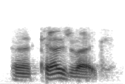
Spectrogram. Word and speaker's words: Kruiswijk: Kruiswijk.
